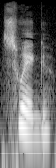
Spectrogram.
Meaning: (verb) 1. To drink (usually by gulping or in a greedy or unrefined manner); to quaff 2. To suck
- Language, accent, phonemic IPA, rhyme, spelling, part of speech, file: English, US, /swɪɡ/, -ɪɡ, swig, verb / noun, En-us-swig.ogg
